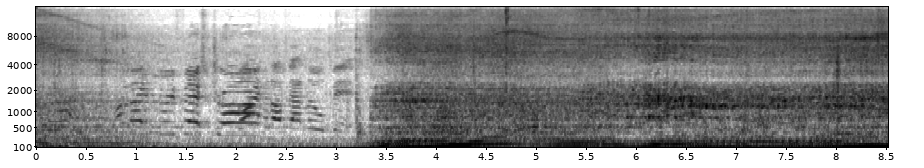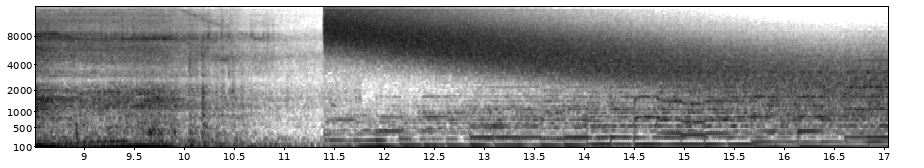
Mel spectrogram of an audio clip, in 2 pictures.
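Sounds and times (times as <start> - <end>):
engine revving under load: 3.2 - 11.4
music: 11.4 - 17.0.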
